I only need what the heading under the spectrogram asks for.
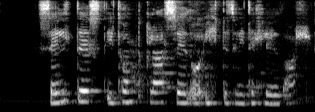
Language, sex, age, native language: Icelandic, female, 11, Icelandic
